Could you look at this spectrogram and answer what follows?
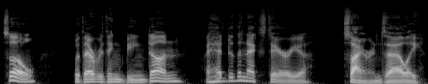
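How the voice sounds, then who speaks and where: A man's voice: lowish voice, animated, moderate pace, a bit bright, no room sound, studio quality. A young man giving a casual, joking scripted recap of his video game playthrough. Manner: informal, joking, occasional swearing. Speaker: gaming video creator.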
